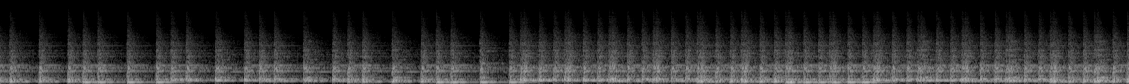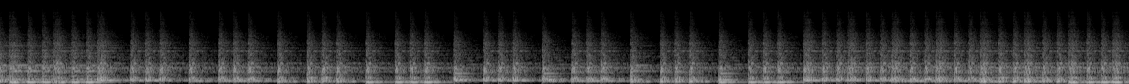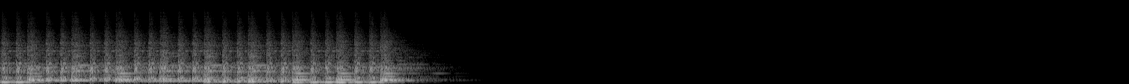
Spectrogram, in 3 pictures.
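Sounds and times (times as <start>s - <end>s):
beginner drumline warmup flams: 0.0s - 26.9s.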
